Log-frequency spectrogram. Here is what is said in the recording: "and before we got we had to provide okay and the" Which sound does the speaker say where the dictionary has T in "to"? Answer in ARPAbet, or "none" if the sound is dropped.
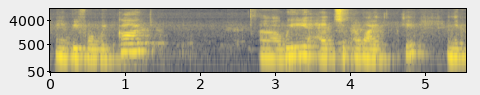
S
